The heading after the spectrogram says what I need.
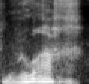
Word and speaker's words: ruach: I've been pronouncing that ruha, but that's been an incorrect pronunciation. Even though it's spelled R-U-H-A, it's ruach.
